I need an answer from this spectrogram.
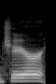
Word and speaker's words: Jer: I am Chaplain Jer Henson. Jer rhymes with air.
